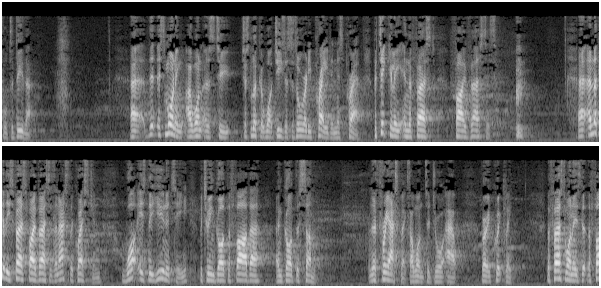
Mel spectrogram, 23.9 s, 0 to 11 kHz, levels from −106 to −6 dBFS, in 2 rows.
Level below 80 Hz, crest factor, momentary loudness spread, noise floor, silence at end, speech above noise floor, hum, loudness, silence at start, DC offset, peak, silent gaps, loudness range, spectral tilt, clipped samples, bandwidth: -68 dBFS; 24 dB; 18 LU; -64 dBFS; 0 s; 36 dB; none; -28 LUFS; 0 s; under 0.1%; -6 dBFS; none; 5 LU; -4.5 dB/octave; under 0.1%; 8 kHz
